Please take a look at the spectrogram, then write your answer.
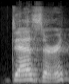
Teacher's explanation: we have desert, stress on the first syllable.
